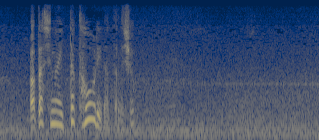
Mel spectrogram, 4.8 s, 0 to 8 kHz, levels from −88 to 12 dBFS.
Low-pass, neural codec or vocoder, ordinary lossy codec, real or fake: 7.2 kHz; none; none; real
